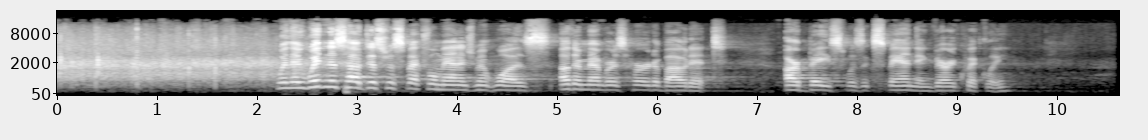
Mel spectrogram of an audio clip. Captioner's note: applause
